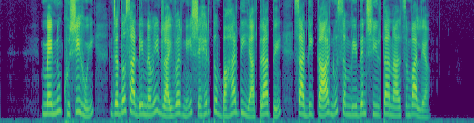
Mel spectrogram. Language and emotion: Punjabi, happy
